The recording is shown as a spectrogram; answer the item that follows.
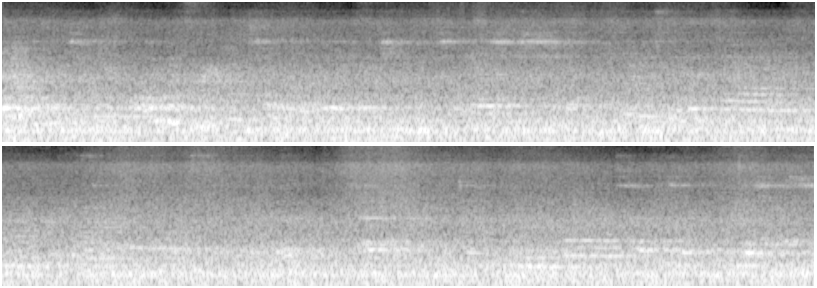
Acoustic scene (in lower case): subway station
